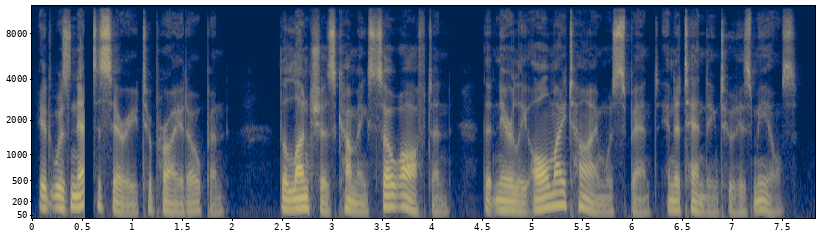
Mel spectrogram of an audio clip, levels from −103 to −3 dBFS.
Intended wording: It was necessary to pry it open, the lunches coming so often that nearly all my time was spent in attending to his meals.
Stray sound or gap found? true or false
true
